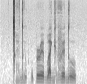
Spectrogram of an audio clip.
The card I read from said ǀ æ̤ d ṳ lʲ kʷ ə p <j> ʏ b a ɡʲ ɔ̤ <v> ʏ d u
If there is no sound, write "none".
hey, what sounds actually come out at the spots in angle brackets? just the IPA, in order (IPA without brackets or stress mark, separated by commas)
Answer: ɹ, v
